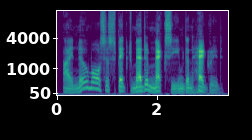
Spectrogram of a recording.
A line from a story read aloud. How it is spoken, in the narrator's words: said Dumbledore just as calmly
